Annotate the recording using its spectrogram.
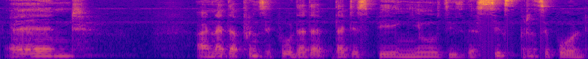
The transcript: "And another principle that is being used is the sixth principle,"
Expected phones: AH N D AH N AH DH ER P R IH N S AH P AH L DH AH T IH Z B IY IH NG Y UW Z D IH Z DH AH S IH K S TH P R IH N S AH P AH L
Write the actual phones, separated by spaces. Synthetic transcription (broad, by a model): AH N D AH N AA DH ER P R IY N S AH P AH L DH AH T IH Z B IY IH NG Y UW Z D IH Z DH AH S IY K S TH P R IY N S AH P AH L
